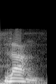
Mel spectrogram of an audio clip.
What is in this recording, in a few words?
"Lang", German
